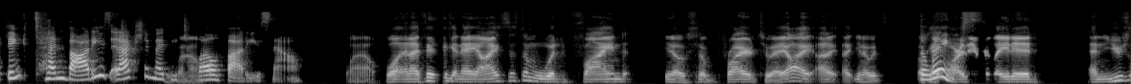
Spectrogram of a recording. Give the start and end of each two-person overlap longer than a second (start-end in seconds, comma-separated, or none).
none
